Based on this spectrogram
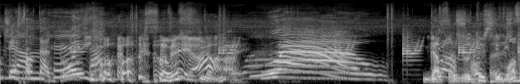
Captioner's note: laugh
